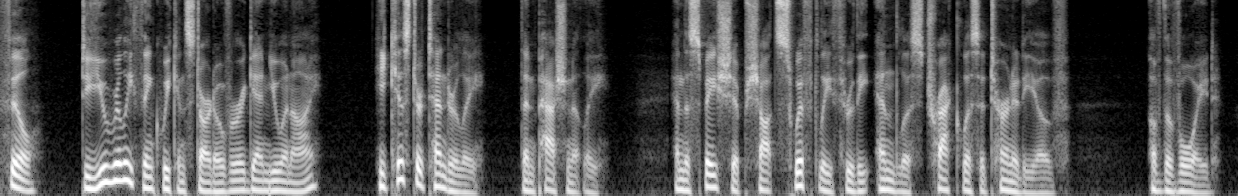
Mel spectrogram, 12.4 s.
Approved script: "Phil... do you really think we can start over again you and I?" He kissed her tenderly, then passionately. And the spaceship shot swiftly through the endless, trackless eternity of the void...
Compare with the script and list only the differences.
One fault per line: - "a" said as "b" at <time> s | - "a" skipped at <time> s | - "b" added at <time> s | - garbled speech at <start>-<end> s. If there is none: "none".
- "of" added at 11.5 s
